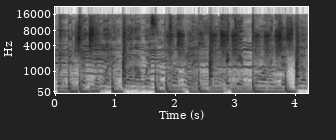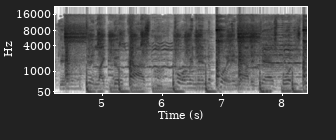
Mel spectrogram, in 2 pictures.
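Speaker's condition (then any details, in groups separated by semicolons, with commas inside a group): No condition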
